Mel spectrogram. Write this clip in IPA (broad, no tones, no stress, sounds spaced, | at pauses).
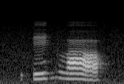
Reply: ʔ e ɡ β ɒ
